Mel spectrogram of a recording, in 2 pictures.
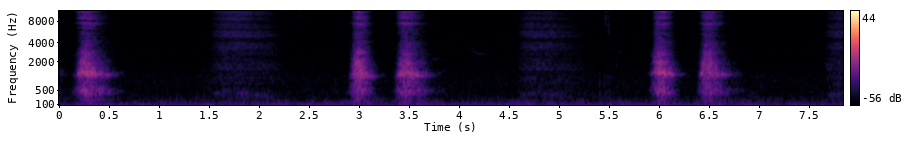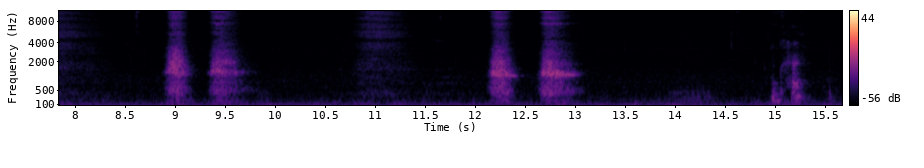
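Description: A person repeatedly draws deep breaths in and lets them out with a forceful release, each breath cycle coming every few seconds over faint background noise.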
